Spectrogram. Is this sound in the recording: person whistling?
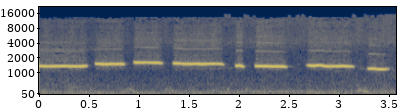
yes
